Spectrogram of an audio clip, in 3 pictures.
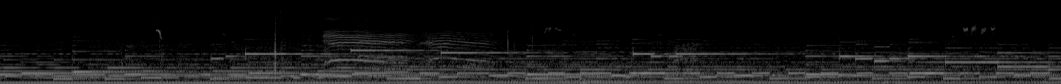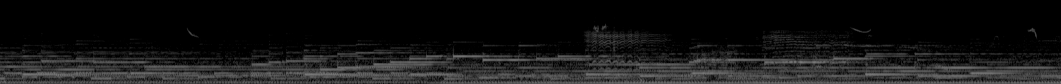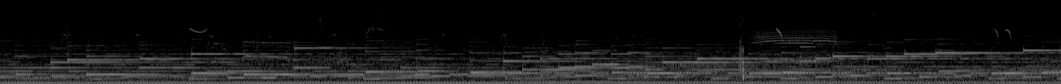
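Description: Background music with a steady melody. Over it a warthog squeals in a few short, high, bleating cries: the first a few seconds in, two more near the middle and the last near the end.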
